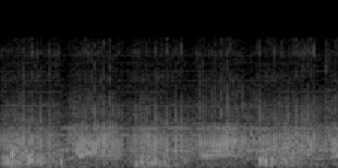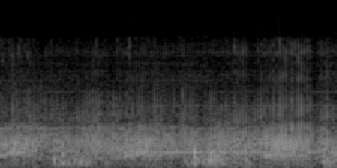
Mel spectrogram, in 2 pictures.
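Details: A cat purrs low and steadily, the rumble pulsing gently with its breathing over nine seconds, over a faint background hum.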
